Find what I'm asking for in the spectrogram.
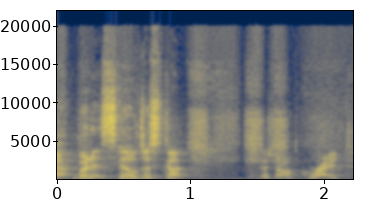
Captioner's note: sniff sniff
